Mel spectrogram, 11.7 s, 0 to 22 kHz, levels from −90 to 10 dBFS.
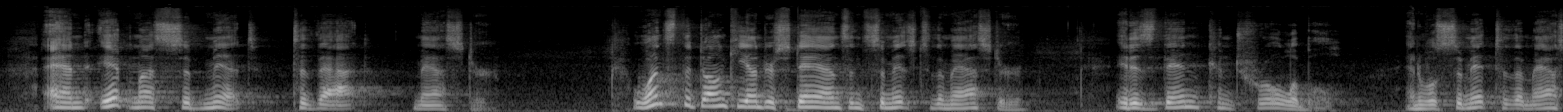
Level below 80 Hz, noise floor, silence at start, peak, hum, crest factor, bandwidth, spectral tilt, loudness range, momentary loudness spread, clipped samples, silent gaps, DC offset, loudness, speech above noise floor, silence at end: -64 dBFS; -62 dBFS; 0.25 s; -6 dBFS; none; 20 dB; 16.5 kHz; -5.5 dB/octave; 5 LU; 16 LU; under 0.1%; none; under 0.1%; -27 LUFS; 36 dB; 0 s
